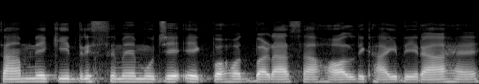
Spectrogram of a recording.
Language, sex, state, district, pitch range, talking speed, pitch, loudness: Hindi, male, Bihar, Kaimur, 120-130 Hz, 175 wpm, 125 Hz, -16 LUFS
